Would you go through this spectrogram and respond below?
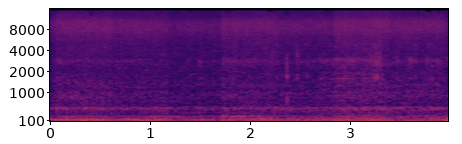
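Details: Honey bees stirring as they wake from a long winter: a dense, continuous low buzz of many insects, even and unbroken throughout.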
